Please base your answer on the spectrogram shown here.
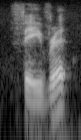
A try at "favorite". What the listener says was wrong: just try those two syllables. So I know you're pronouncing that O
